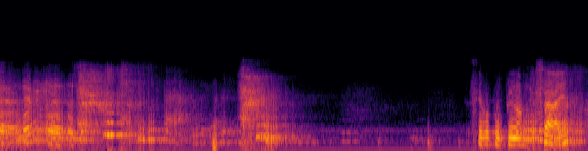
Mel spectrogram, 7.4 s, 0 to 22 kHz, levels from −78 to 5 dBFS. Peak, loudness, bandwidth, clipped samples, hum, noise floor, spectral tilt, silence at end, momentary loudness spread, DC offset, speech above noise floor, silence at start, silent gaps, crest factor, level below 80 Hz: -4 dBFS; -22 LUFS; 5 kHz; under 0.1%; none; -48 dBFS; -6 dB/octave; 0 s; 18 LU; under 0.1%; 28 dB; 0 s; none; 18 dB; -44 dBFS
